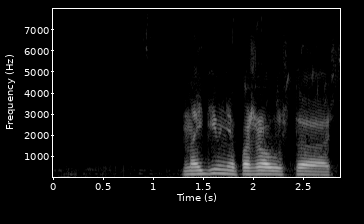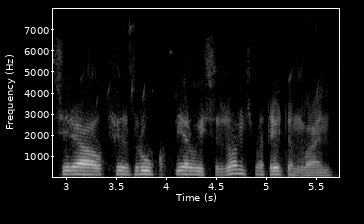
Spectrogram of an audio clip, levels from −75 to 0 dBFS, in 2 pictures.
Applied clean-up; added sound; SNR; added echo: neural separator model SepFormer DNS4.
